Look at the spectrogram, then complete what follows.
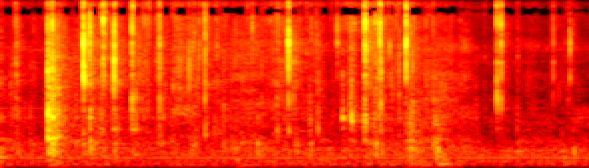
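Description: Irregular light plastic clicks and taps as the small plastic hinge clip of a refrigerator door flipper assembly is handled and worked into its slot on the door, the sharpest click about half a second in.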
